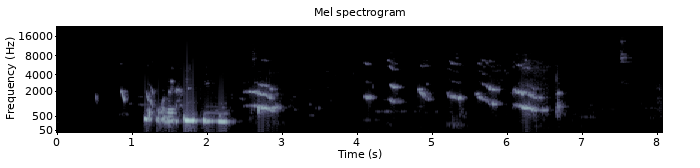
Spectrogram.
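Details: Cavalier King Charles Spaniel puppies, five weeks old, in Daisy's indoor puppy pen: a run of short, high, squeaky whines, several per second, following a brief stretch of a person's voice in a small room.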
